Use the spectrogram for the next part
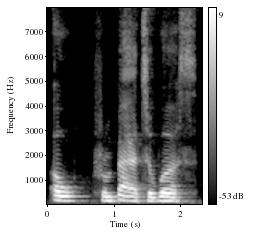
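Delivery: slow, low, heavy-hearted; grave. Acted. Rat telling Badger about Toad, gravely. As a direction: shake your head over a hopeless friend. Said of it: "said the rat gravely".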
